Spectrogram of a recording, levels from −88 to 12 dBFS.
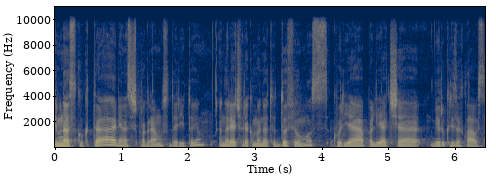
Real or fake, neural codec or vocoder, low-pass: fake; vocoder, 44.1 kHz, 128 mel bands every 512 samples, BigVGAN v2; 9.9 kHz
